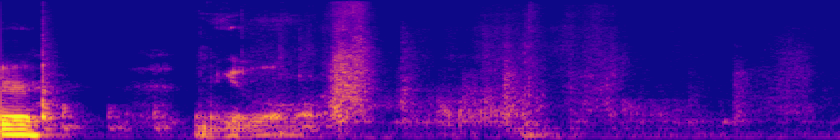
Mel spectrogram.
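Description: Fingers pressing and spreading loose, earthy substrate in a plastic tub: faint rustling and scratching, with a few short scrapes in the first seconds that fade away.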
